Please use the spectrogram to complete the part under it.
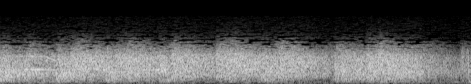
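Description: Gunfire from men defending a circled wagon train against attackers, a dense, loud barrage of overlapping shots and booms rolling continuously, fading slightly at the end.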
